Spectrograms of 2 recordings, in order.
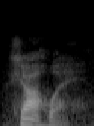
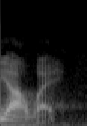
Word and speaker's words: Yahweh: have said that the best way to pronounce it is most likely Yahweh. Okay, so that's probably a pretty good way to say it. It's probably fairly accurate to original usage within the Hebrew language.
